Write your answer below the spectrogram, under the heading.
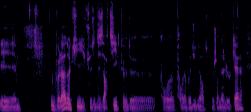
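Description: A man with a very deep, low pitch and ordinary pitch variation speaks with long, frequent pauses, the sound dry and close with no echo. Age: 30s. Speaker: streamer and aspiring writer. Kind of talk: casual chat. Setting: video call.

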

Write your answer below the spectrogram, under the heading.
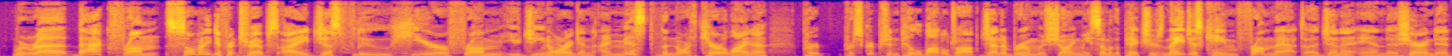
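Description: A man's bright, sharp voice with very wide pitch swings and hardly any pauses. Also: medium pitch for a man, moderate pace. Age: 40s. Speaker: radio host. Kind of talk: live talk radio show. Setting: live stream from a house.

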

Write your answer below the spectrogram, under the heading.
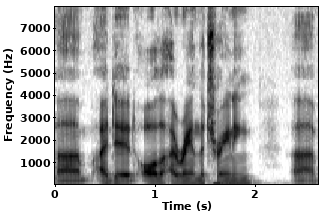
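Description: In an American accent, a man talks at a medium pitch with monotone, flat intonation. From Virginia (Virginia Beach/Norfolk area). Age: 40s. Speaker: retired army veteran, boat tour business owner. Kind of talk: casual interview.

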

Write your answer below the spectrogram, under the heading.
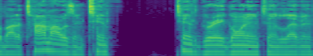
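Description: A man's fairly low voice at a very fast pace, dry and close with no echo, in a very clean recording with a silent background. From Detroit, Michigan. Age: 20s. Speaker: filmmaker and cinematographer. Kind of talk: casual interview.

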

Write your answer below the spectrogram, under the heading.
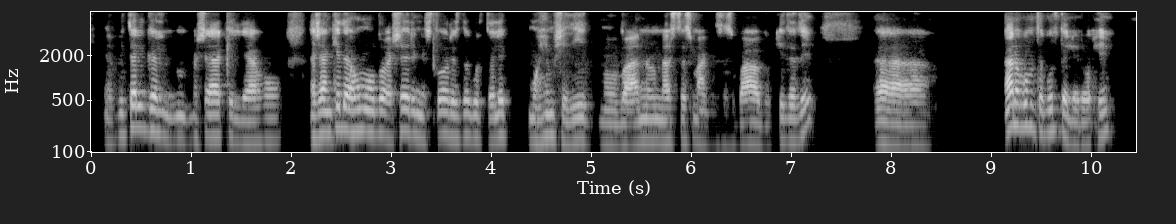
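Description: A man with a Sudanese accent speaks at a moderate pace, his fairly high pitch showing ordinary variation. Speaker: entrepreneur. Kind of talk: interview conversation.

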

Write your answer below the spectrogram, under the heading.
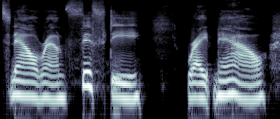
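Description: Recorded very cleanly with a silent background and a dry, close sound with no echo, a woman speaks in a very deep, low pitch with fairly even intonation. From Pennsylvania, Philadelphia area (Swarthmore). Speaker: nonprofit executive director. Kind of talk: interview.

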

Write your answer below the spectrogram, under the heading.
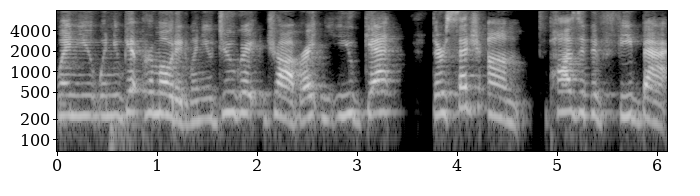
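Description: Somewhat breathy and fairly slow, the voice carries a Canadian accent and ordinary pitch variation. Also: woman. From western Canada. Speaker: author and leadership speaker. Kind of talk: interview.

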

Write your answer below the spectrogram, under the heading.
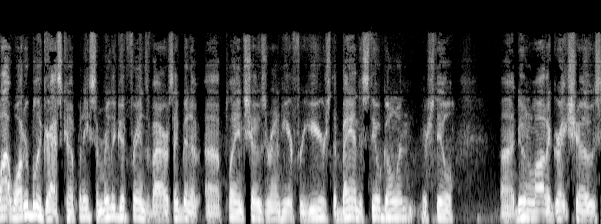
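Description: A man with a Southern Appalachian accent, medium in pitch, fairly even in intonation, at a moderate pace, in a dry, close recording with no echo. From western North Carolina, Jackson County. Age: 30s. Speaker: bluegrass musician. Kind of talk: casual interview.

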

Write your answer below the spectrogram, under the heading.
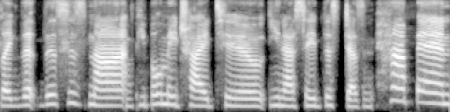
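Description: A woman with an American accent speaks at a medium pitch and a moderate pace. Her pitch varies in an ordinary way, and the sound is dry and close with no echo. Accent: general American with New England traits. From US Northeast. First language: Portuguese. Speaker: social scientist and former therapist. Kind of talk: interview conversation. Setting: video call. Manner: animated.

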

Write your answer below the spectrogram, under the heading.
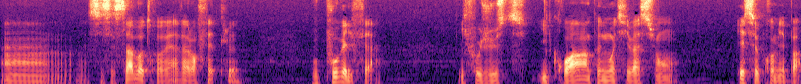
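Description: A man speaks at a moderate pace with long, frequent pauses. His very deep, low voice has a dark, mellow tone. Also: ordinary pitch variation. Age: 30s. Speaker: podcast host. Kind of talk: motivational monologue.

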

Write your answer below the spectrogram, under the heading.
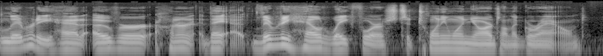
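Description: A man with an unremarkable speaking voice, medium pitch and lively intonation, at a fairly slow pace with hardly any pauses. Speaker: podcast host, college sports. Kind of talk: casual sports banter podcast.

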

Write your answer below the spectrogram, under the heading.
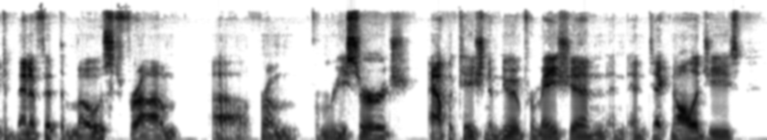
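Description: A man's monotone, flat delivery in a Midwestern US accent, fairly low in pitch, at a moderate pace, in a very clean recording with a silent background. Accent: US Midwest. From Nebraska, US Midwest. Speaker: animal scientist, cattle nutrition expert. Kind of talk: interview. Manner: halting, many fillers and repeats.

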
